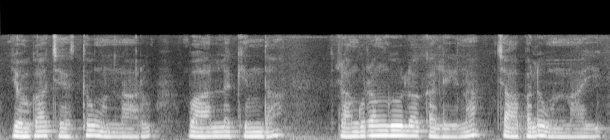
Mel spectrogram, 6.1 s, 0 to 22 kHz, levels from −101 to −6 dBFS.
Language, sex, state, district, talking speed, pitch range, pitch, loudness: Telugu, male, Telangana, Hyderabad, 90 wpm, 110-130 Hz, 120 Hz, -16 LUFS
